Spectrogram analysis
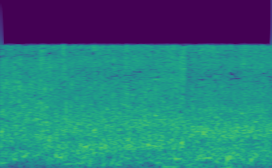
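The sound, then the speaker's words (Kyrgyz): Rushing, churning water from a paddled water wheel turning in a flowing canal: a steady, dense roar with no distinct beats, loud and even from start to finish. “Мирламбек акенин чарктык балеги тынбай дөңгөлөнө айланып жатты”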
